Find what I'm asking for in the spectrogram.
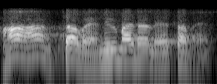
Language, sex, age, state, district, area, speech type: Hindi, male, 30-45, Uttar Pradesh, Ghazipur, rural, conversation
